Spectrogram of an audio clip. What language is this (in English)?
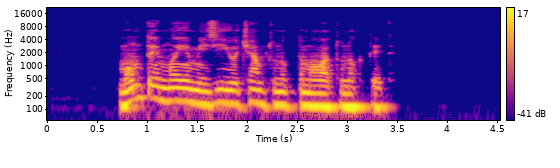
Mari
